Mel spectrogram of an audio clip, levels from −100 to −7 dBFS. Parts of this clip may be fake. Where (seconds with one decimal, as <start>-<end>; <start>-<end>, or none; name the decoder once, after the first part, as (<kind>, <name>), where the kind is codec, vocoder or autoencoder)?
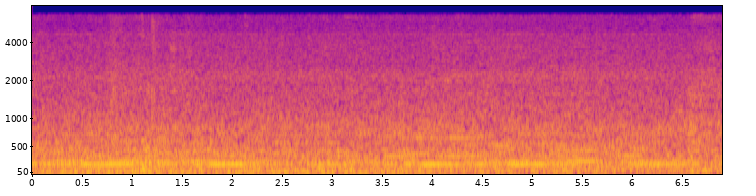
none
